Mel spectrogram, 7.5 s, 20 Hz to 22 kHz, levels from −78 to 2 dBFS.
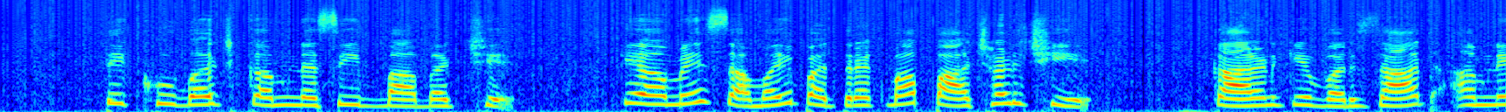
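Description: From the first moment to the last, there's an unreliable data bit: one marginal line keeps flipping its bit at random, so identical-sized spikes land scattered through the speech. You get a constant crackly fizz that carries straight on through the pauses.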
